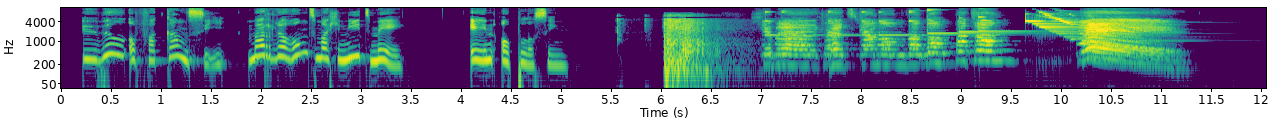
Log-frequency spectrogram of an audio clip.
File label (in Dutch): Reklamespotje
